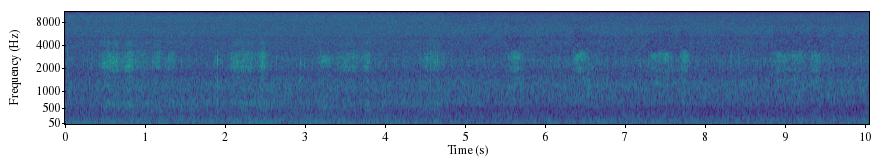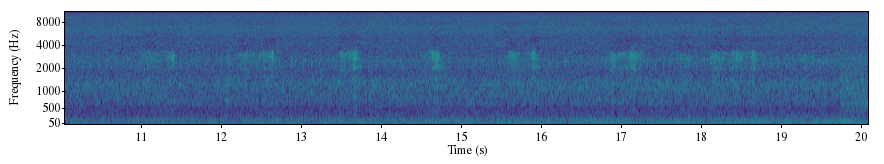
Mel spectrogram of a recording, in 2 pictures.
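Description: Manual dethatching rake pulled through the lawn in repeated short strokes, its tines scratching up the dead thatch layer about once a second. Under it runs a steady low vehicle rumble that grows a little louder in the second half.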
